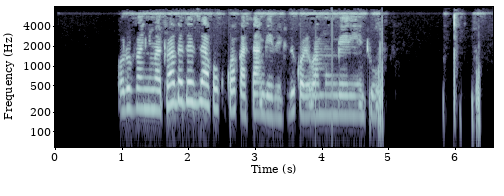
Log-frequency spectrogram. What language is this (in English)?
Ganda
